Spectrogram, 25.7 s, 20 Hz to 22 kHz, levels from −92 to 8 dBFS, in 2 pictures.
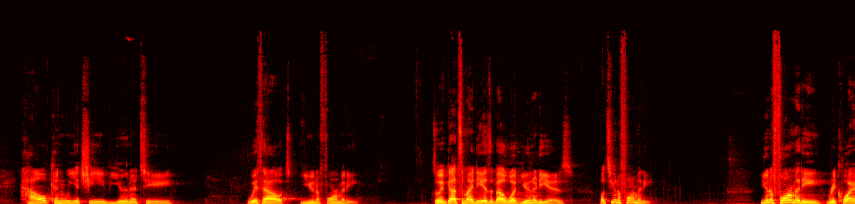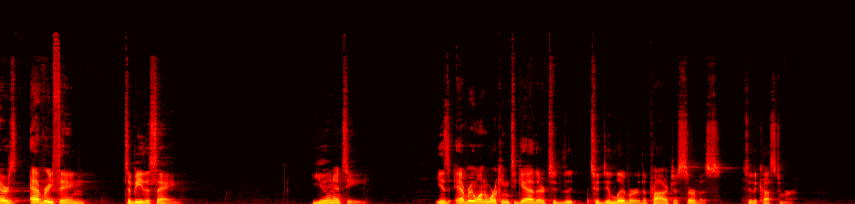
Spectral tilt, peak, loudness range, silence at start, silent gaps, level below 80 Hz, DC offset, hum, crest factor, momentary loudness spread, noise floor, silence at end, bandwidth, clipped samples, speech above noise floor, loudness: -7 dB/octave; -6 dBFS; 10 LU; 0.3 s; none; -58 dBFS; under 0.1%; none; 20 dB; 15 LU; -76 dBFS; 1.05 s; 18.5 kHz; under 0.1%; 52 dB; -25 LUFS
